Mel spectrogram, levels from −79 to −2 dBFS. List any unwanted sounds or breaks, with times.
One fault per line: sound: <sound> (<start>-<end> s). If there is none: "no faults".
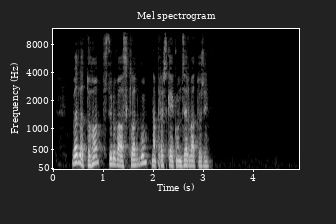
no faults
